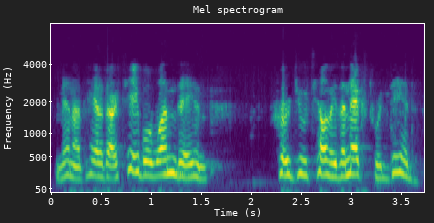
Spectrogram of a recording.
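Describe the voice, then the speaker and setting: A woman's voice: medium pitch, a little fast, close to an everyday voice. An actress playing an anxious, pleading middle-aged working-class wife and mother in a 1940s radio drama, earnest and emotional. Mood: anguished. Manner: emotional, earnest, plain-spoken. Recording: thin, narrow-band 1940s radio recording.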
